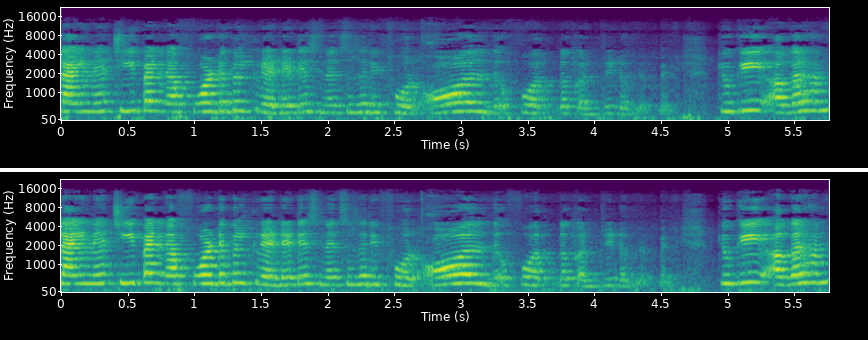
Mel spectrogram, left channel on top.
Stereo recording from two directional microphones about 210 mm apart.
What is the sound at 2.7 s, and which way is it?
Speech, 45° right (ahead or behind).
